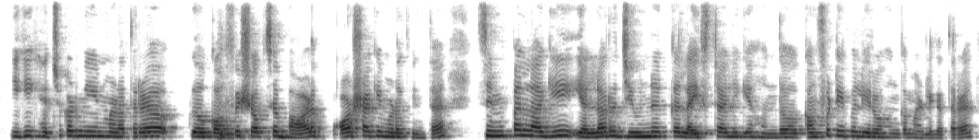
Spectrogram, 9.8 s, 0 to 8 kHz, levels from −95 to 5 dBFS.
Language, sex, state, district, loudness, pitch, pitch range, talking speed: Kannada, female, Karnataka, Dharwad, -15 LUFS, 230 Hz, 215-250 Hz, 140 wpm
